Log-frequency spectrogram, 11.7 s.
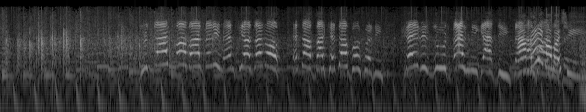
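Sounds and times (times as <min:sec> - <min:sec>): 
audience applause: 0:00.0 - 0:04.2
speech: 0:04.6 - 0:11.7.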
